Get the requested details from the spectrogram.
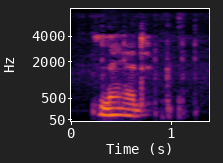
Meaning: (noun) 1. A feudal lord in Scottish contexts 2. An aristocrat, particularly in Scottish contexts and in reference to the chiefs of the Scottish clans 3. A landowner, particularly in Scottish contexts
- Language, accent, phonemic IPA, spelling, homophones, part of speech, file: English, Southern England, /lɛːd/, laird, laired, noun / verb, LL-Q1860 (eng)-laird.wav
